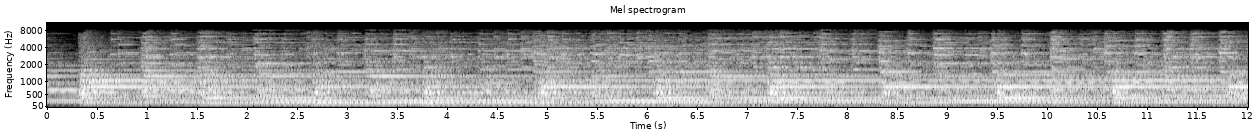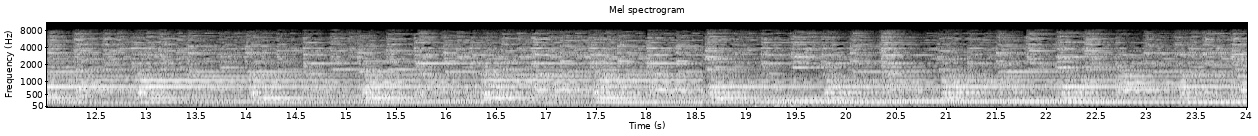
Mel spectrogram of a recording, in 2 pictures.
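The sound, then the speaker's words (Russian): Church bells ring a festive Christmas-season peal played by a student bell ringer from an Orthodox bell-ringers' school in Vitebsk. The layered, overlapping strikes ring out continuously and loudly throughout, with no voices. “А тепер у гэты калядные дні будет, до речи, послухать звон, який так и называется – святочный.”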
